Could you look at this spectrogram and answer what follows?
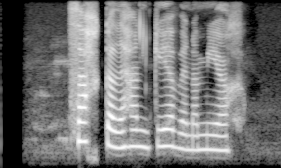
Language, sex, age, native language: Icelandic, female, 9, Icelandic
